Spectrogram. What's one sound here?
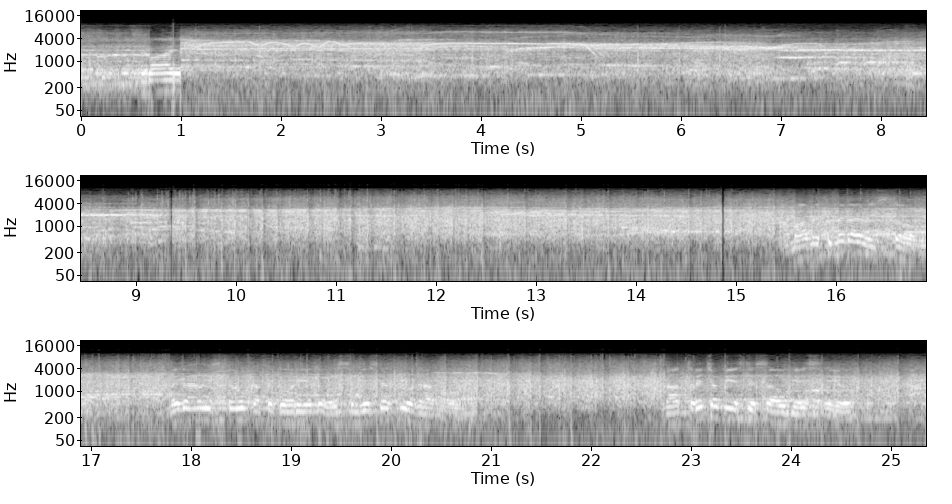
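A crowd cheers and whistles loudly in a large hall.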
